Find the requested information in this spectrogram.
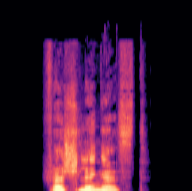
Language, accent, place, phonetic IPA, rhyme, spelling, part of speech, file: German, Germany, Berlin, [fɛɐ̯ˈʃlɛŋəst], -ɛŋəst, verschlängest, verb, De-verschlängest.ogg
- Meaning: second-person singular subjunctive I of verschlingen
